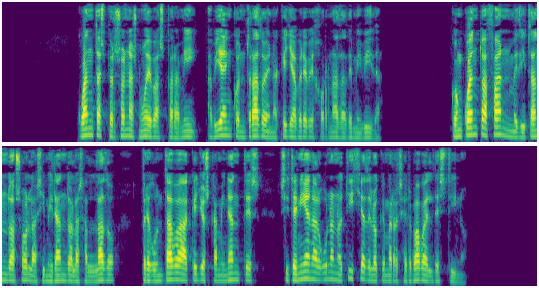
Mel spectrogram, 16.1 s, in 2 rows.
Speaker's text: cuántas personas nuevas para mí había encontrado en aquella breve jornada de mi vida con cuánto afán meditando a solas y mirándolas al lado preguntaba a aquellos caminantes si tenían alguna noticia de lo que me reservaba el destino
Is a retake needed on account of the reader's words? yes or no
no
